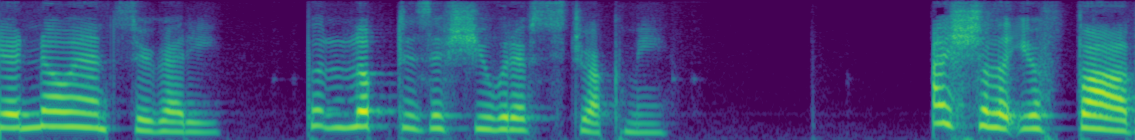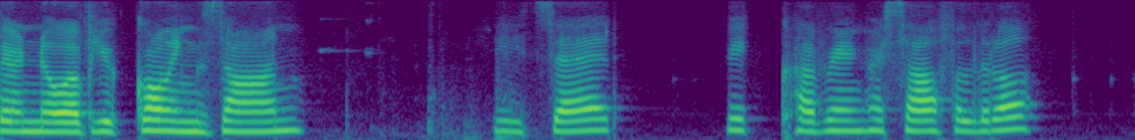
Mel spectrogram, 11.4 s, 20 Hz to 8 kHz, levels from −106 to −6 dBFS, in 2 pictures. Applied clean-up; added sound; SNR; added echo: neural mask model RNNoise.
